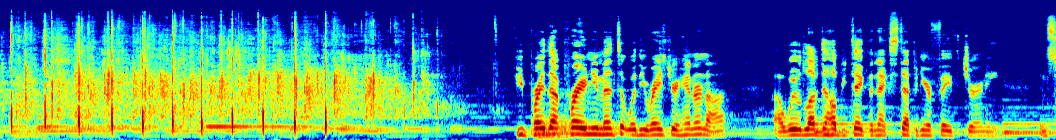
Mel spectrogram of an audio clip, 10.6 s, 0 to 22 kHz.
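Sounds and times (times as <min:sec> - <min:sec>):
sharp evenly spaced claps: 0:00.0 - 0:04.6
audience applauding after a prayer: 0:00.0 - 0:04.8
sustained keyboard chords: 0:00.0 - 0:10.5
speech: 0:05.2 - 0:10.5.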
